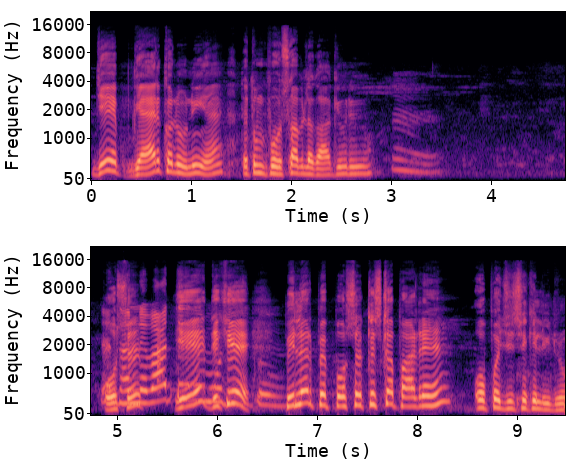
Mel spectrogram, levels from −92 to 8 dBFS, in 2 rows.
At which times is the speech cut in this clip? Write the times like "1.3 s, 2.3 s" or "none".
none

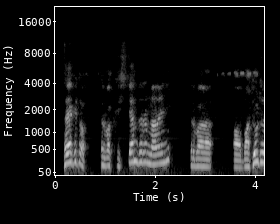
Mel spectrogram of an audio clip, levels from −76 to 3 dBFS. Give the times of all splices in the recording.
none

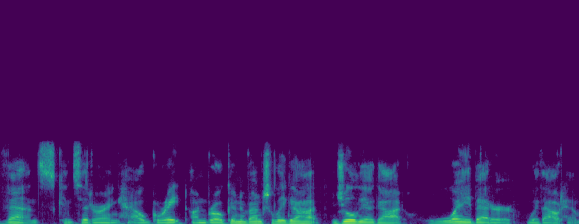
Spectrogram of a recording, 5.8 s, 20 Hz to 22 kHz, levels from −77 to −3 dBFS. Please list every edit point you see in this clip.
3.3 s

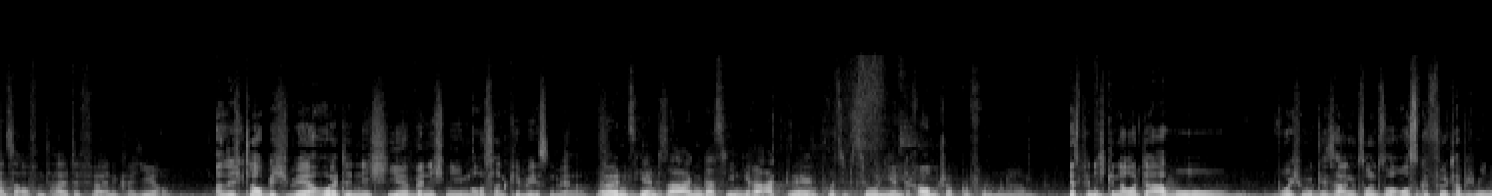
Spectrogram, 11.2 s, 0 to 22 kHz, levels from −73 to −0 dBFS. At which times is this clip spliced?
1.4 s, 4.4 s, 8.0 s

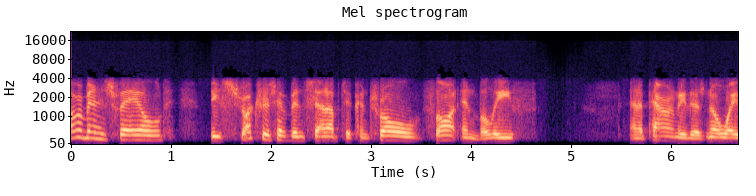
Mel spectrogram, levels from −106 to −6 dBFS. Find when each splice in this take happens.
none

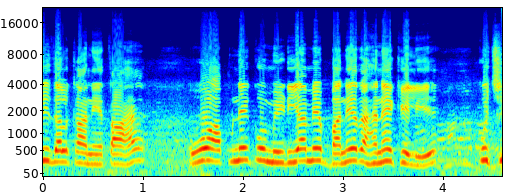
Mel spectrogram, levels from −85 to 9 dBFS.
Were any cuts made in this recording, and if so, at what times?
none

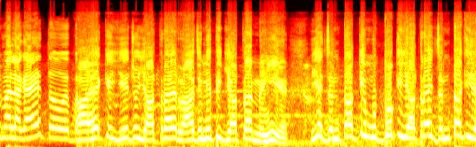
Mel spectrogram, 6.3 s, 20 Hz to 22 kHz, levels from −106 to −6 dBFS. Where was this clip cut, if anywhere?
1.0 s

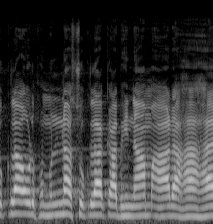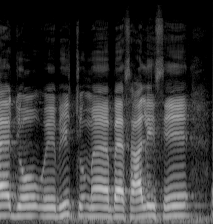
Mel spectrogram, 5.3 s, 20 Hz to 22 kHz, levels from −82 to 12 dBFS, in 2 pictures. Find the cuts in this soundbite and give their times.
none

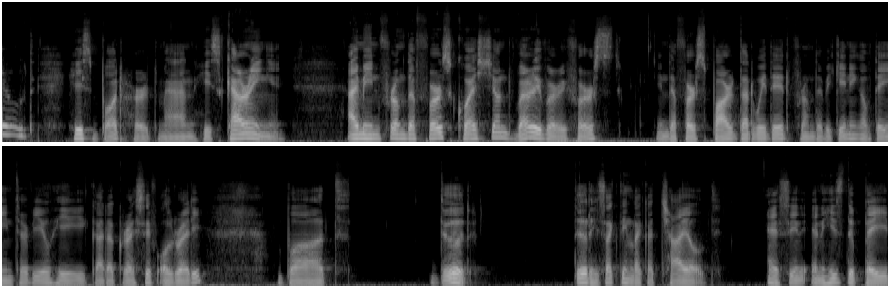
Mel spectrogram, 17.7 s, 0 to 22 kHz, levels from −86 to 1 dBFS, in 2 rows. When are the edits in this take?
none

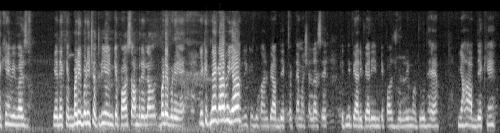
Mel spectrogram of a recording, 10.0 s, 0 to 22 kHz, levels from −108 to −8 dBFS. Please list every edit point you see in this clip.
5.1 s

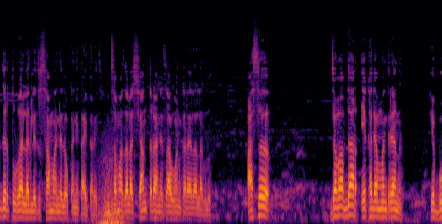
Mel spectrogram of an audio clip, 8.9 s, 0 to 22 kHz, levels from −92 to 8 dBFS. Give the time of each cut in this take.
2.2 s

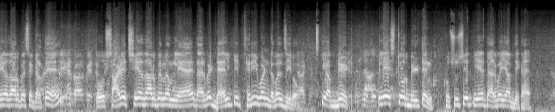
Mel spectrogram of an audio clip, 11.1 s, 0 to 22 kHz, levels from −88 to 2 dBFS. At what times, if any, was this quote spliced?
6.4 s, 8.9 s

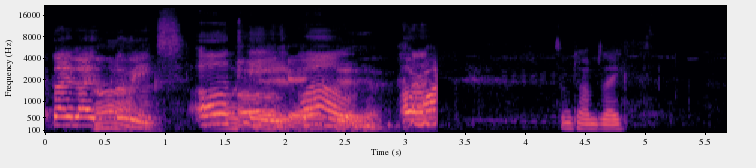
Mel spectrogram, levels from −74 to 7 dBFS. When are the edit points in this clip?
3.3 s

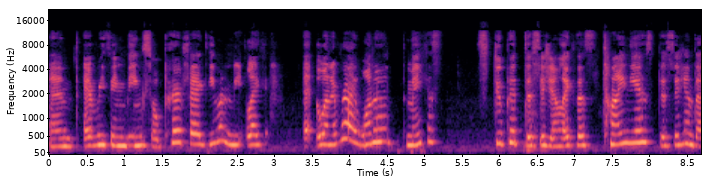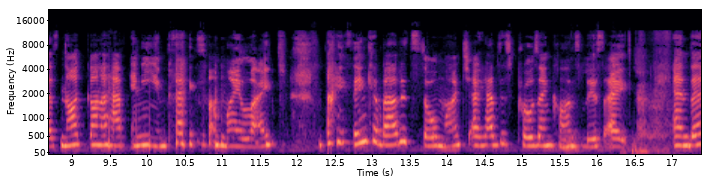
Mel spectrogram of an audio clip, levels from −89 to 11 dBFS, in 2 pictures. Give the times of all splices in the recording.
none

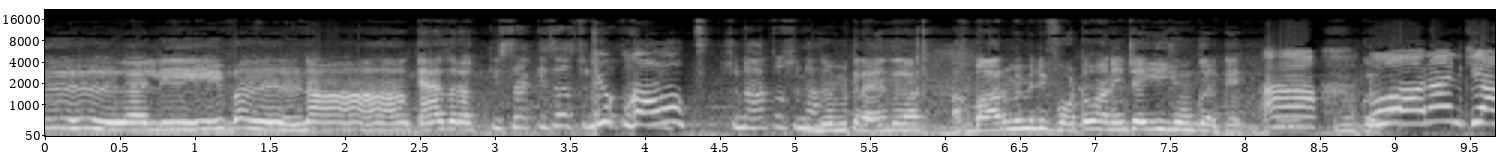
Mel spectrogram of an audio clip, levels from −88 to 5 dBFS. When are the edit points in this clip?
2.3 s, 5.3 s, 8.5 s

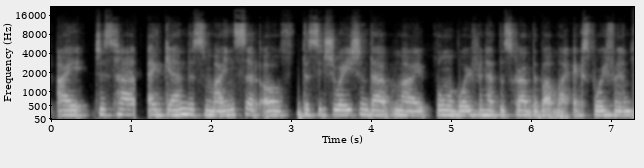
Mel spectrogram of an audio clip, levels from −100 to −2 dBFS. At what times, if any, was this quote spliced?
3.0 s, 4.7 s

